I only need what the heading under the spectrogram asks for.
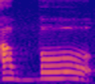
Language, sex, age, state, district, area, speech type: Telugu, female, 30-45, Andhra Pradesh, Kakinada, rural, read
